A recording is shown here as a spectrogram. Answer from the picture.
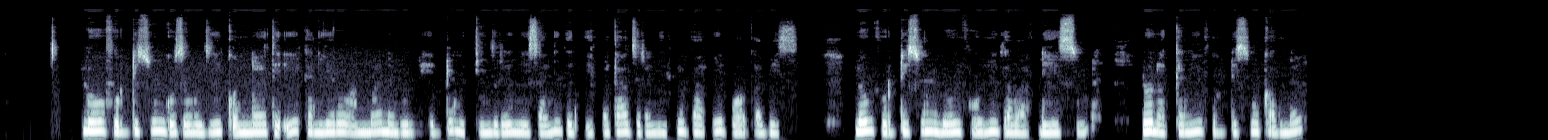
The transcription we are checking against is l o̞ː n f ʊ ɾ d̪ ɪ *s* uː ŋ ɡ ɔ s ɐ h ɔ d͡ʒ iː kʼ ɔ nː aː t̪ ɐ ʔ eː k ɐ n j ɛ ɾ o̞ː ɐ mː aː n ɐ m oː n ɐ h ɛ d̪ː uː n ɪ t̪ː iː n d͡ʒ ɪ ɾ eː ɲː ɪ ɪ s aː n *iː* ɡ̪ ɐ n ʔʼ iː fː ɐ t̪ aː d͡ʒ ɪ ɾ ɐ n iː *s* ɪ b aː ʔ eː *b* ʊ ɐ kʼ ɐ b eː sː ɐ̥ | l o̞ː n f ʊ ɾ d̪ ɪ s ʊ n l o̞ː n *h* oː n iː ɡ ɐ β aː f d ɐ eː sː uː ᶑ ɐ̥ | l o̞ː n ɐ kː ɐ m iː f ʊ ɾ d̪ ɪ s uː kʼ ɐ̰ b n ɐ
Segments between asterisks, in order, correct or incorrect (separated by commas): correct, correct, incorrect, correct, incorrect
